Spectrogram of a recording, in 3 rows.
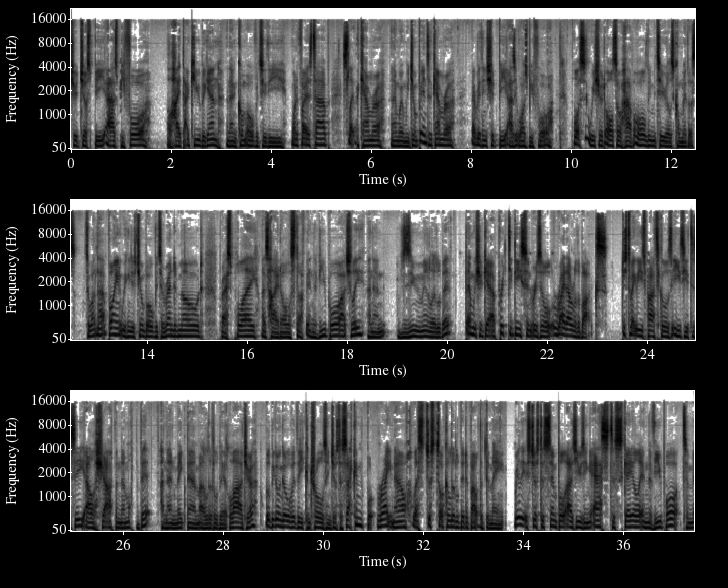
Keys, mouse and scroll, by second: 2.3 click, 3.6 click, 4.6 click, 5.5 click, 7.8 ctrl+middle click, 9.0 ctrl+middle click, 10.8 click, 13.2 click, 14.8 click, 15.9 space, 17.8 click, 18.7 ctrl+middle click, 21.2 shift+middle click, 23.9 middle click, 25.0 click, 29.0 click, 31.2 ctrl+middle click, 32.8 click, 36.1 s.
